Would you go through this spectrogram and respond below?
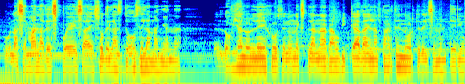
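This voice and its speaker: A man narrating a horror audiobook in a solemn, measured, suspenseful way. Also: fairly low pitch. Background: prominent background music.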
